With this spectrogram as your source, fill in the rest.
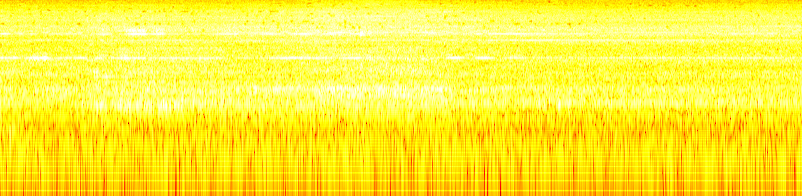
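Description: Heat gun blows a steady, breathy whoosh over alcohol ink artwork, a continuous airy roar at moderate level without breaks.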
